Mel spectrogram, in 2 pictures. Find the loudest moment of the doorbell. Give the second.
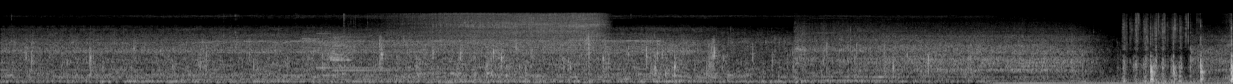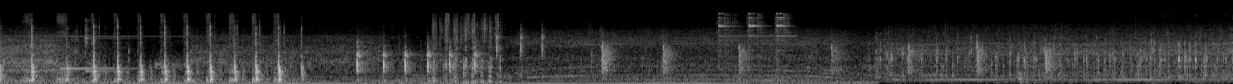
20 s.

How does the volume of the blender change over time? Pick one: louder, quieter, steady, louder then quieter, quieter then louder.
quieter.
